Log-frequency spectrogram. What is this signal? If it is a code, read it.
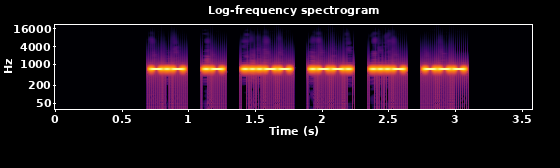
Morse code, heard as a keyed tone, about 46 wpm, spaced as for 33 wpm, 700 Hz. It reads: KA3PVO
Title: USA Call Signs - 2x Character Spacing - 45wpm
